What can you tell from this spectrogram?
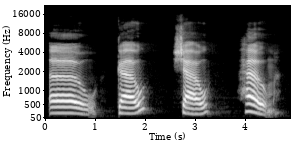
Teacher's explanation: In British English, the first sound is actually a schwa. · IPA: /əʊ/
